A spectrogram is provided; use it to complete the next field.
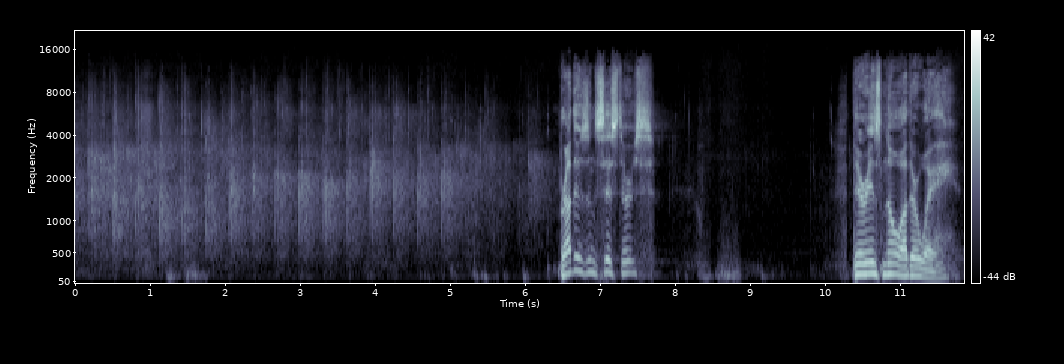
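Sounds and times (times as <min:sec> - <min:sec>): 
audience clapping: 0:00.0 - 0:07.0
speech: 0:06.5 - 0:07.8, 0:10.4 - 0:11.8.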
